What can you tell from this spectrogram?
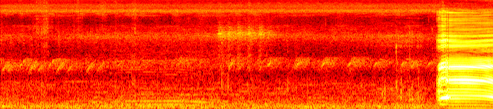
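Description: A young calf gives one short, loud moo about five and a half seconds in.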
